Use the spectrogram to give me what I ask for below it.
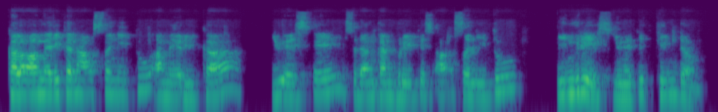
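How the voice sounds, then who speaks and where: Over a video call, a male English tutor gives study tips in an online talk, walking his listeners through each step and addressing them directly. His voice is high-pitched and somewhat dark, at a moderate pace, and the top frequencies are cut off.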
